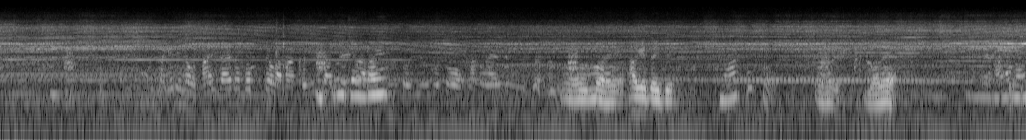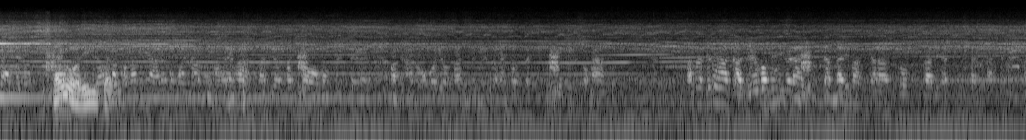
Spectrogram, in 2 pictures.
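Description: A model helicopter engine whines steadily overhead.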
